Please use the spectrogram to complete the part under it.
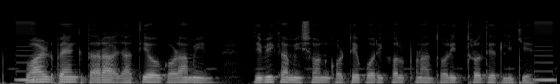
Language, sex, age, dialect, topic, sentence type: Bengali, male, 18-24, Western, banking, statement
